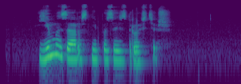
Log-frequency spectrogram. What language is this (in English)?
Belarusian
